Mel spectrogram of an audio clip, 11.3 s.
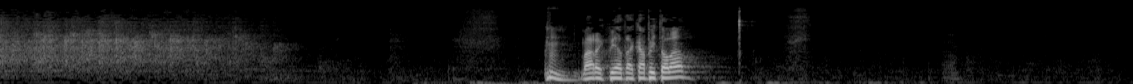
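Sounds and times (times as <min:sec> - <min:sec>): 
church congregation applauding pupils who finished the school year: 0:00.0 - 0:03.1
speech: 0:05.5 - 0:07.0.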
